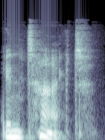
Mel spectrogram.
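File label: "intact", British English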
